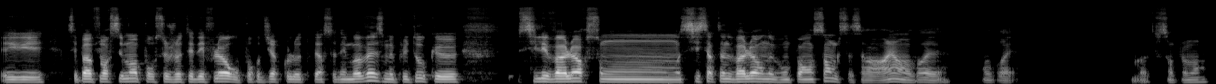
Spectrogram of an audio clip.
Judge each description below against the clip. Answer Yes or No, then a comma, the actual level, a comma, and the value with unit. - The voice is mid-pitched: No, low, 120 Hz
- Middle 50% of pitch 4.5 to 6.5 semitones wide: No, narrow, 2.6 semitones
